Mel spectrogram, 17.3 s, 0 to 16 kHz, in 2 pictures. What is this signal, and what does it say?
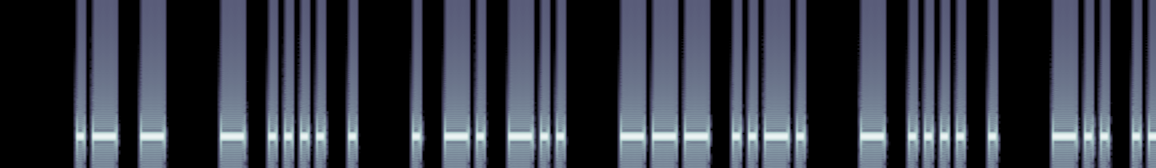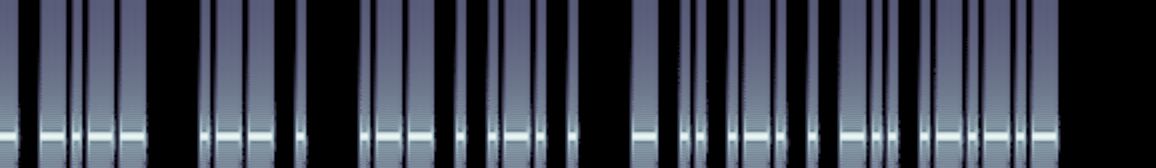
Morse code, heard as a keyed tone, about 21 wpm, 700 Hz. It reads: AT THE END OF THE DAY WE WERE TIRED.
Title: Sentences with 5-Word Phrases - 20wpm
